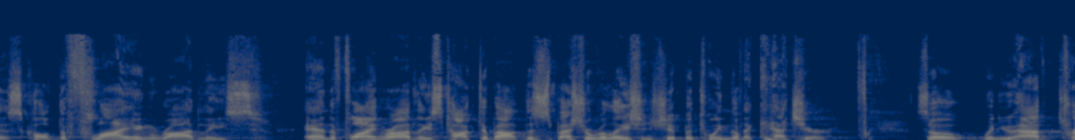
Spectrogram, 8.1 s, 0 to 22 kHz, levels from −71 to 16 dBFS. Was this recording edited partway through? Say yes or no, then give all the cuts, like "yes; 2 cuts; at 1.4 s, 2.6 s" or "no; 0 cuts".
yes; 2 cuts; at 2.1 s, 5.6 s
